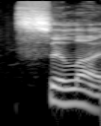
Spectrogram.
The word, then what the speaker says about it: Scylla: This is like learning that Scylla is pronounced with a silent C in English all over again.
